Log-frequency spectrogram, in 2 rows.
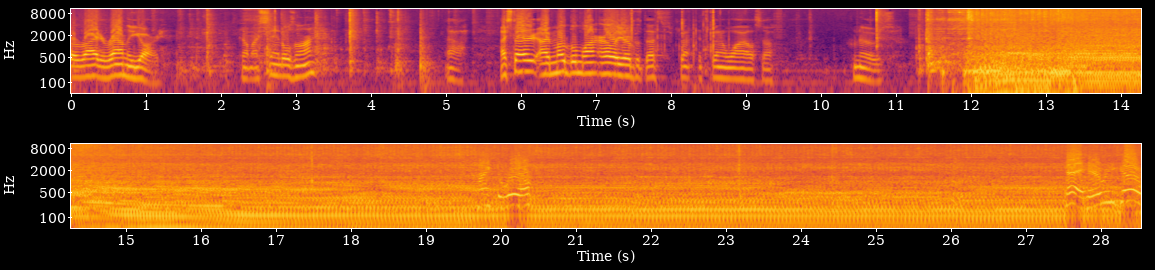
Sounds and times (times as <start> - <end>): Speech: 0.0 - 1.2, 2.3 - 3.4, 5.0 - 9.5, 10.4 - 11.0, 19.6 - 20.5, 27.5 - 28.5.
